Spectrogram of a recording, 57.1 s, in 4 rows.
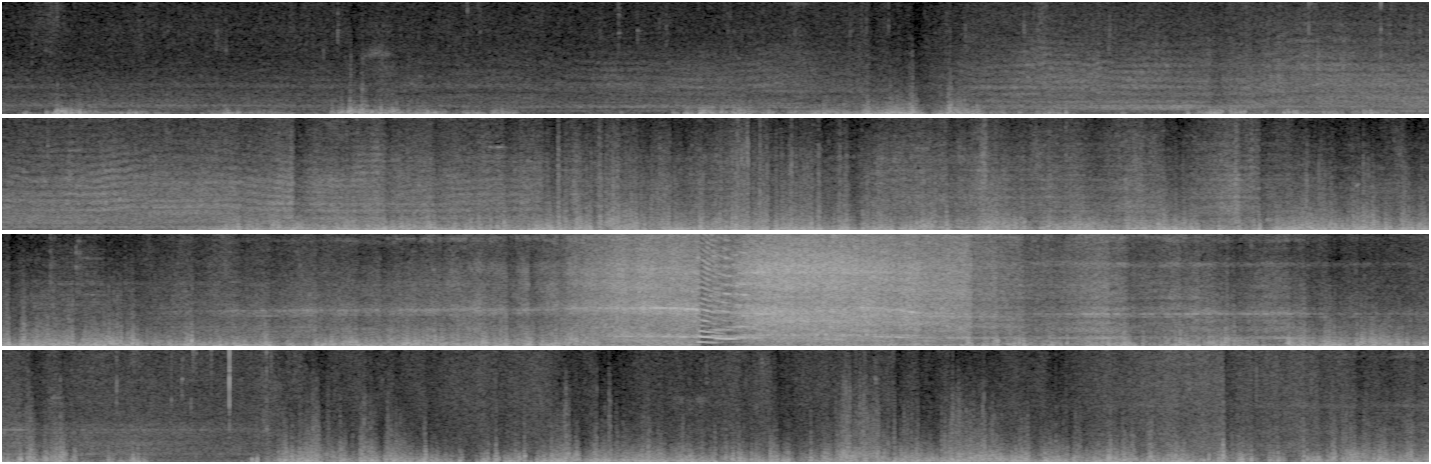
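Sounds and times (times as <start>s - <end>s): passenger train passing rumble: 0.0s - 57.0s
wind on the microphone: 0.0s - 57.0s
train whine dropping in pitch: 29.2s - 46.8s.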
